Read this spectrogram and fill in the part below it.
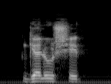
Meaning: to French kiss, make out (a kiss with contact between tongues)
- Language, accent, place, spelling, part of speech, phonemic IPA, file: French, France, Lyon, galocher, verb, /ɡa.lɔ.ʃe/, LL-Q150 (fra)-galocher.wav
